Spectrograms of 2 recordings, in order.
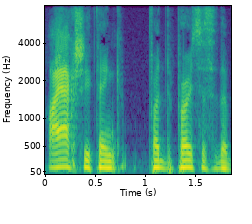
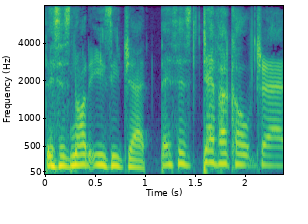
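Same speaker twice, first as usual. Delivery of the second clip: put-on high-pitched scream at full volume; 7 semitones higher than usual. Retelling how mum reacted to flight staff at Heathrow: imitating her screaming. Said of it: "she just screamed at the top of her lungs".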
